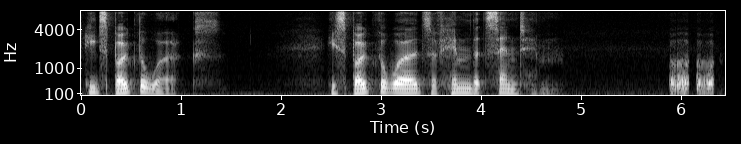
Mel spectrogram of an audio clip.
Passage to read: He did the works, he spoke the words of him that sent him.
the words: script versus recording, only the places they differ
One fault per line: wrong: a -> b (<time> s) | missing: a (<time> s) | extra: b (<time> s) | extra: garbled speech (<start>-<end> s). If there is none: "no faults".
wrong: did -> spoke (0.2 s)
